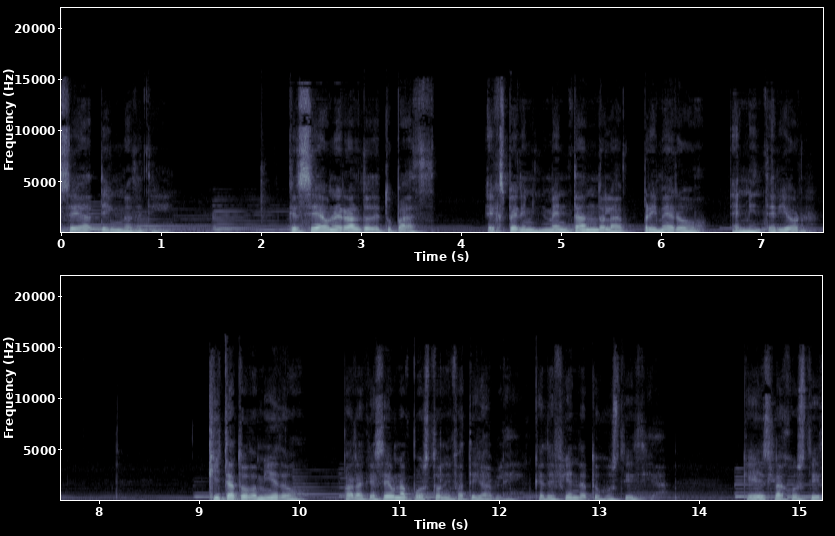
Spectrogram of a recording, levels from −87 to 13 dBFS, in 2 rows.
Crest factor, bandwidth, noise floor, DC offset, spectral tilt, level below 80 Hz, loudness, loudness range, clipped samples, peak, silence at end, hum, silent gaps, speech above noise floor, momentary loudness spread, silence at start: 20 dB; 15 kHz; -59 dBFS; under 0.1%; -6.5 dB/octave; -62 dBFS; -28 LUFS; 5 LU; under 0.1%; -10 dBFS; 0 s; none; none; 31 dB; 19 LU; 0 s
